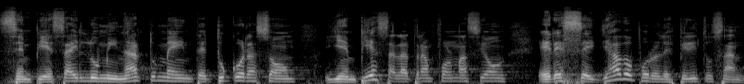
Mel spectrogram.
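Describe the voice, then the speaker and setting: The speaker is a man with a fairly high voice. His delivery is fairly slow. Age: 60s. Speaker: pastor. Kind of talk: sermon. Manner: animated.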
